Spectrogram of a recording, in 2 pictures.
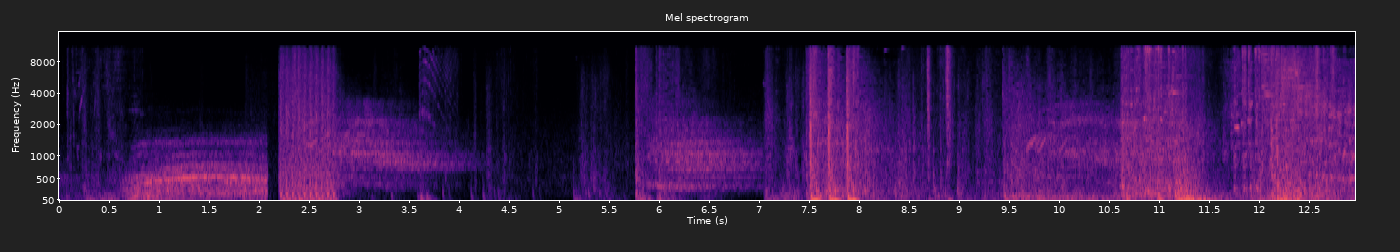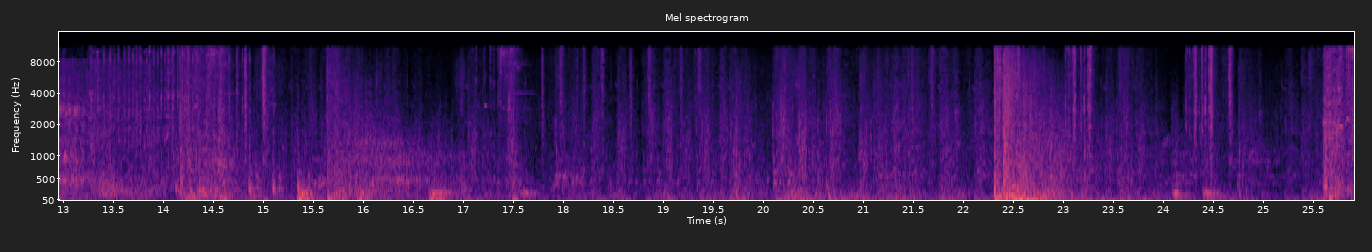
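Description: Footsteps patter on grass and wood.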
